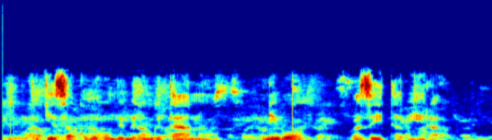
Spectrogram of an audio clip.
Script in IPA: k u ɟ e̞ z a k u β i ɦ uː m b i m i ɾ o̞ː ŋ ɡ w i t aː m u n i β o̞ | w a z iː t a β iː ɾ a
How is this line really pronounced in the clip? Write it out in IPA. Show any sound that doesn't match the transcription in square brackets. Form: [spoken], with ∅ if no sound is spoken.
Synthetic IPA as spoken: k u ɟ e̞ z a k u β i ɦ uː m b i m i ɾ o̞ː ŋ ɡ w i t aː [n] u n i β o̞ | [β] a z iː t a β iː ɾ a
